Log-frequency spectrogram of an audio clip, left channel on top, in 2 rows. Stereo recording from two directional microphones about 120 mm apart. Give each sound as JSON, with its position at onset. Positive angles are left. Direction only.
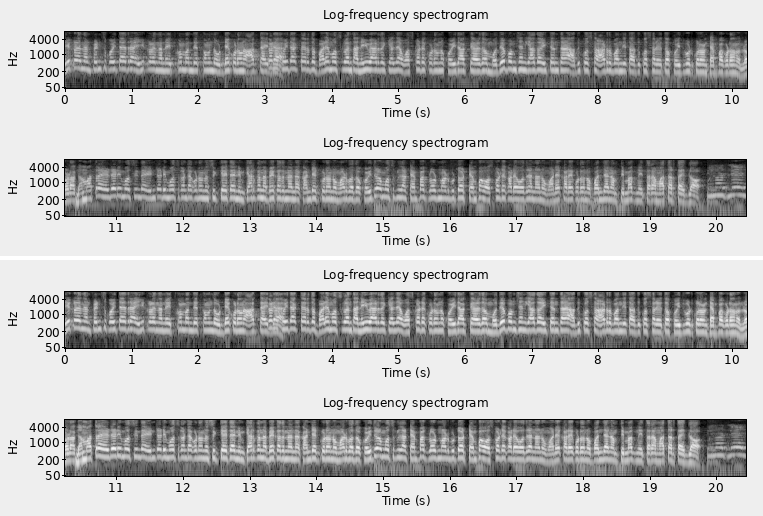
{"t": 0.0, "sound": "speech", "side_deg": -30}
{"t": 10.6, "sound": "speech", "side_deg": -50}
